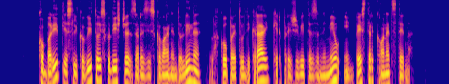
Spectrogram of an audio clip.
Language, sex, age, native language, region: Slovenian, male, 18-29, Slovenian, Central Slovenia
